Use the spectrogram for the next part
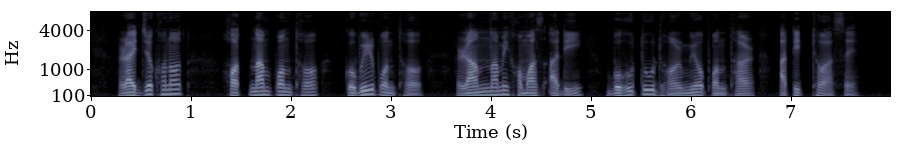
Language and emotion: Assamese, neutral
